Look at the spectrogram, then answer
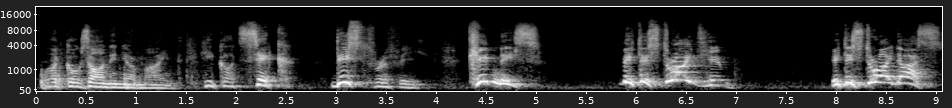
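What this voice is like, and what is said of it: Italian accent in English. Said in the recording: “he's very good at the Italian, isn't he? The accent is great.”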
